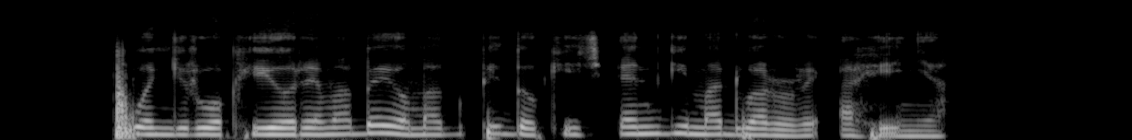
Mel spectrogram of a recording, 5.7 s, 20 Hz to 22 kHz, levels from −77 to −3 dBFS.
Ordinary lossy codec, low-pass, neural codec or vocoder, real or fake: none; 19.8 kHz; codec, 44.1 kHz, 7.8 kbps, DAC; fake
